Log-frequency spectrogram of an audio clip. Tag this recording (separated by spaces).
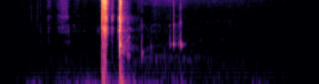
clap compact field-recording Foley hands mic microphone movement percussive sound-design struck transient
